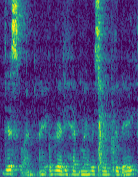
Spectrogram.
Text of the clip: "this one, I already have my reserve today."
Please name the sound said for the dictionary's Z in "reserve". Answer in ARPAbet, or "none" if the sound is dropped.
S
